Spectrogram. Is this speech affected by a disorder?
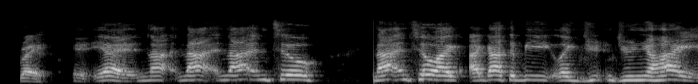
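Yes: cerebral palsy; since childhood.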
